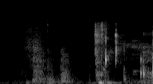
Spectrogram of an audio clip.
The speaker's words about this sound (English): It's a Goose IPA. Something good coming out of America. Yes. And on special offer. So marvellous. Yeah. I'm going to pour mine.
